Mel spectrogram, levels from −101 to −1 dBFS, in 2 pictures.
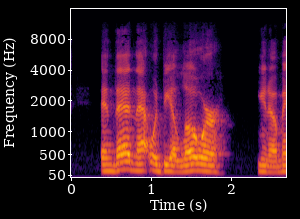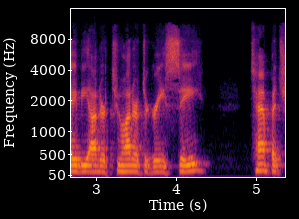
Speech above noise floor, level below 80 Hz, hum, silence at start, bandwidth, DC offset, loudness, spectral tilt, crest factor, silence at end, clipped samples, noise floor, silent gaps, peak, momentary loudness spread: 54 dB; -70 dBFS; none; 0.4 s; 11.5 kHz; under 0.1%; -26 LUFS; -5.5 dB/octave; 18 dB; 0 s; under 0.1%; -80 dBFS; none; -8 dBFS; 11 LU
